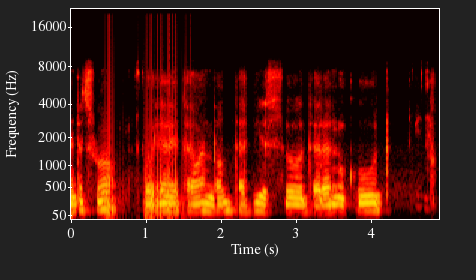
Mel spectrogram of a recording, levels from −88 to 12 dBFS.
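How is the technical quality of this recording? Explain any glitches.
The recording has two glitches. It has passed through a call, so nothing above 8 kHz is present.

From 0.46 to 1.59 s there is processor overload crackle. The processor kept missing its deadlines on short buffers, around 10 ms each. Dozens were missed. Each gap was filled by repeating old audio, leaving hard edges. The result is a gritty, tearing crackle over the speech.

From 2.76 to 2.84 s a very faint echo leak appears. A copy of the speech returns 261 ms late, far below the main level. The likely cause is a loudspeaker on the far end whose echo canceller let some residue back into the call.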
